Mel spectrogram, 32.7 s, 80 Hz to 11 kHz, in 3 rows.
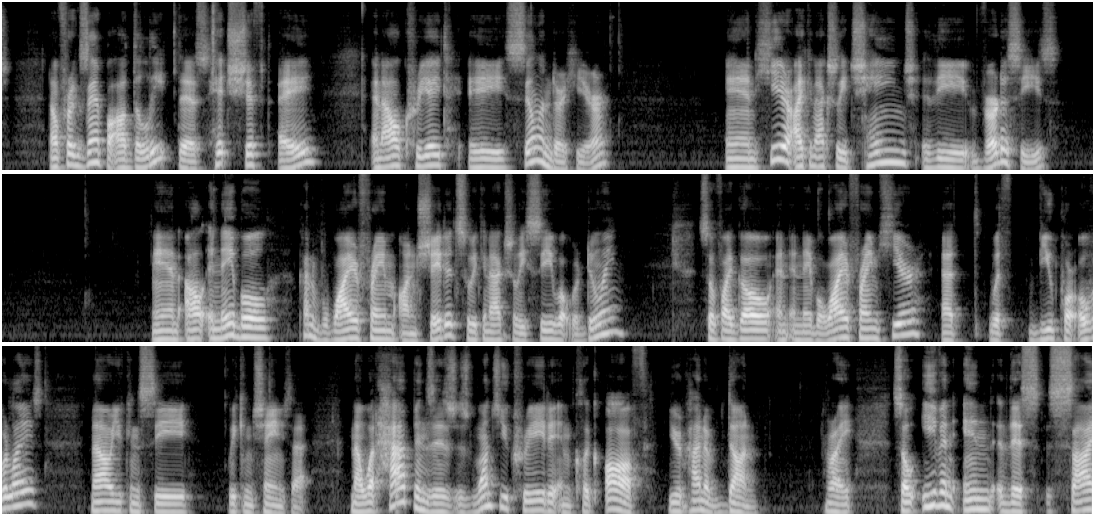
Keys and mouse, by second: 0.9 Delete, 2.2 shift+a, 10.7-12.0 drag, 13.2-22.2 drag, 22.3 click, 22.9-24.2 middle drag.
